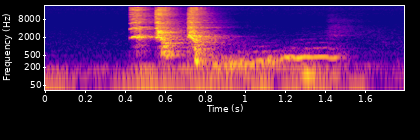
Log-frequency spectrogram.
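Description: A pet cat, a female, makes a few sharp meow-like cries close by, with a rising, drawn-out tail to the last call before it fades to quiet room tone.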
